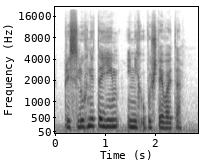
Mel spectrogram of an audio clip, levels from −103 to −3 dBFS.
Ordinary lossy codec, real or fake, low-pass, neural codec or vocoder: none; fake; 19.8 kHz; vocoder, 44.1 kHz, 128 mel bands, Pupu-Vocoder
